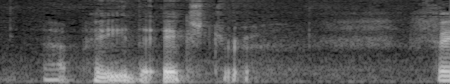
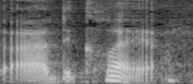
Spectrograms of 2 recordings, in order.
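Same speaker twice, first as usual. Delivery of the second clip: put-on Southern accent; 3 semitones lower, 5 dB louder, slower than usual. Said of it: "this dude on Looney Tunes who talks like that".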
